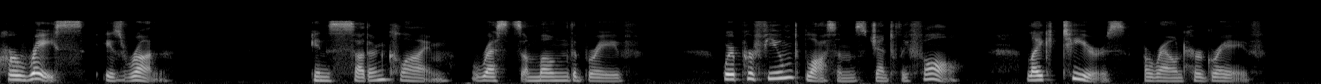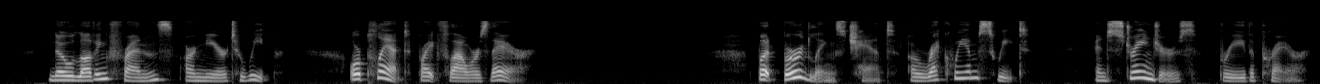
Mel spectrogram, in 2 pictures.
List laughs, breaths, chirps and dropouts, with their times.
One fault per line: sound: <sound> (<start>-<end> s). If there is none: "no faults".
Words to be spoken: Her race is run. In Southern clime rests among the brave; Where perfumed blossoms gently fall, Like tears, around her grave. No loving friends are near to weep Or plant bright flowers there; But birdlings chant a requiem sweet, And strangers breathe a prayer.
no faults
